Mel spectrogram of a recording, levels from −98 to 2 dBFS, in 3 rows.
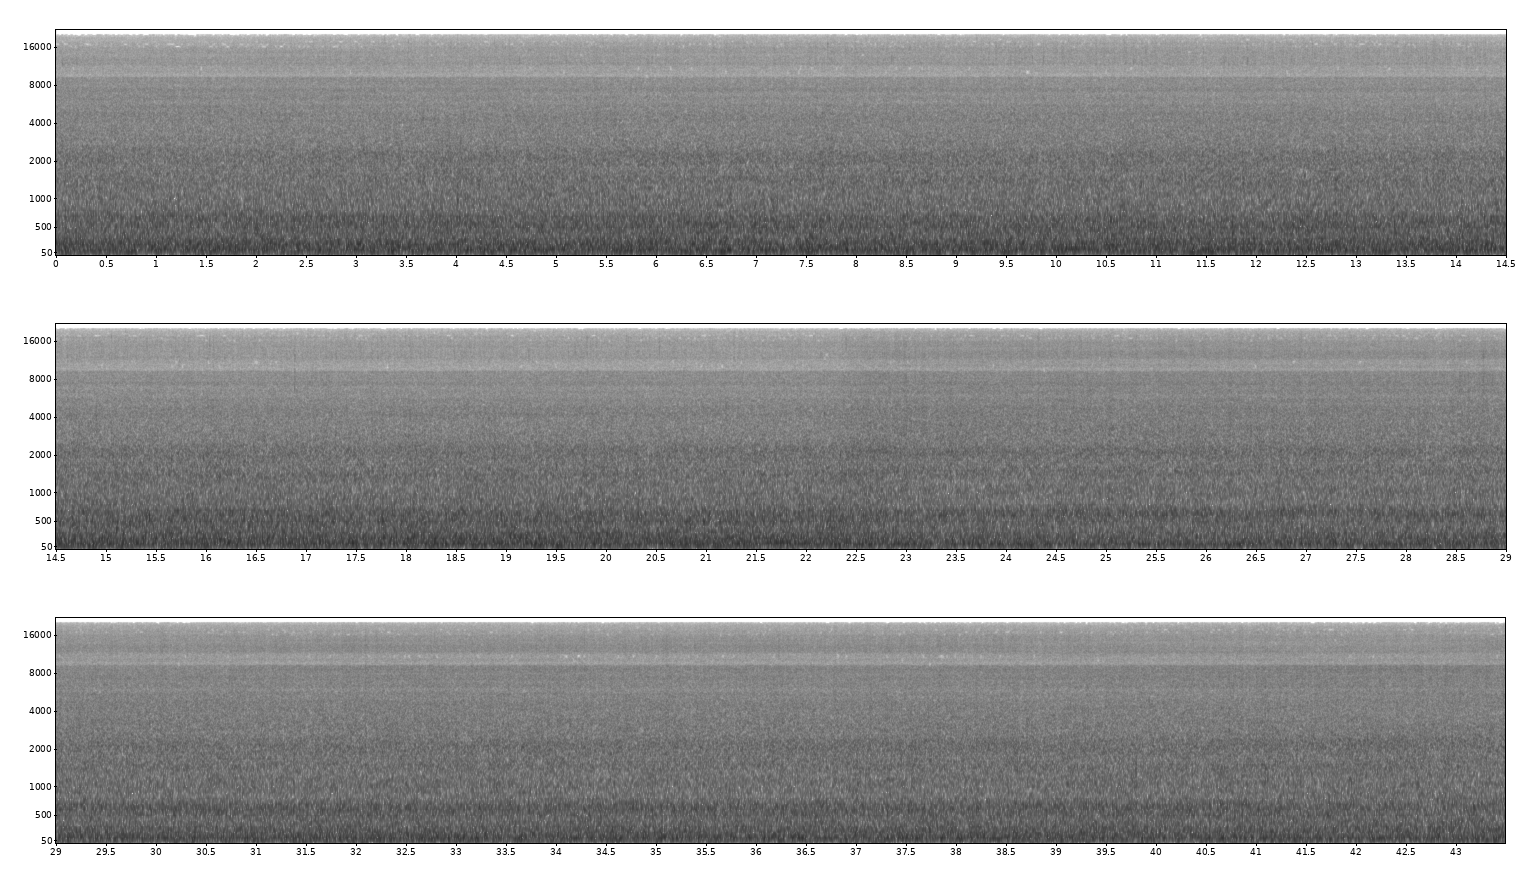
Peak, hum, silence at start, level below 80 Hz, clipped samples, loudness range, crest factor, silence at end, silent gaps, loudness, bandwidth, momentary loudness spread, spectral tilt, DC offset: -6 dBFS; none; 0 s; -30 dBFS; under 0.1%; 1 LU; 14 dB; 0 s; none; -20 LUFS; over 20 kHz; 1 LU; -4 dB/octave; under 0.1%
